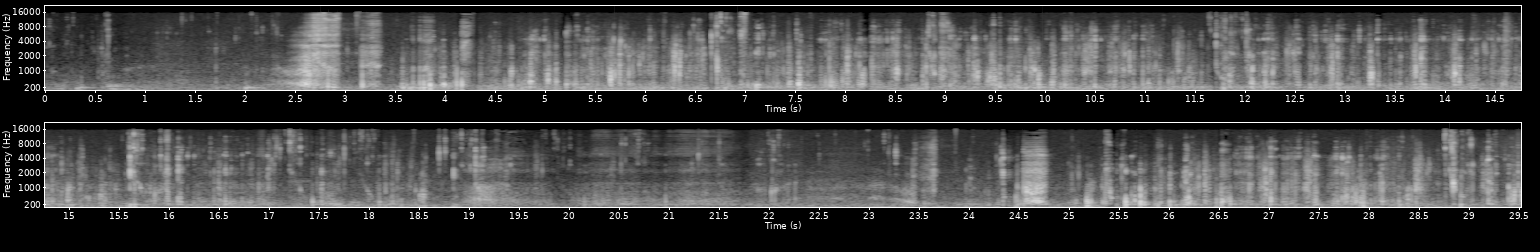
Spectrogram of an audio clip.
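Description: Close-miked chewing of a mouthful of salmon sushi with tartar sauce: continuous wet, sticky mouth sounds and small clicks, with a few louder moments about three seconds in and again near the end.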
